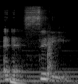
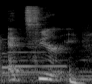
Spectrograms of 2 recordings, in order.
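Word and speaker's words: Atziri: Okay, so my best friend's name is Ed City. It is spelled A-T-Z-I-R-I. And one of my pet peeves, actually, is when people say Ed Siri. Like, when they don't really know her, they say Ed Siri.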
